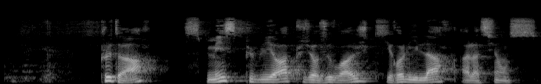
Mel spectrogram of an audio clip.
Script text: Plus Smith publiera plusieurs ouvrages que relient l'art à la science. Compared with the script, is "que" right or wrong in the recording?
wrong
